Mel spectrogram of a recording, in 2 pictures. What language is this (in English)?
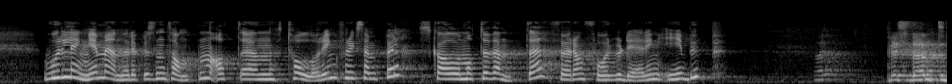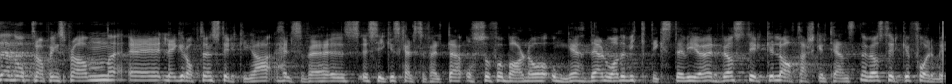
Norwegian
